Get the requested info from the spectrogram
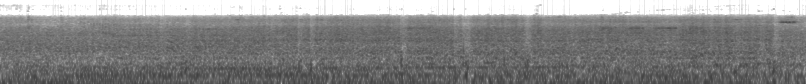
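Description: Steady engine rumble and road noise inside a moving bus.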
